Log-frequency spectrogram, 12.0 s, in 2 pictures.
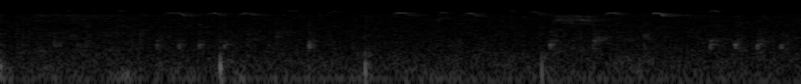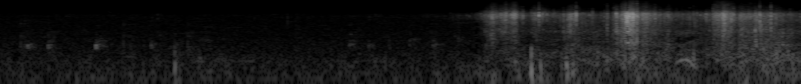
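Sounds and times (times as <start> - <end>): small birds calling: 0.0 - 7.4.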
